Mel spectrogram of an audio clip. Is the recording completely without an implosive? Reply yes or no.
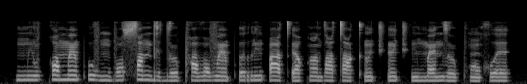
yes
